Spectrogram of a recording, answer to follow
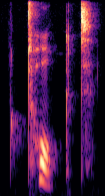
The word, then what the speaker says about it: talked: While talk and laugh end with the K and F sounds, so the ED is pronounced T. Talked, talked.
